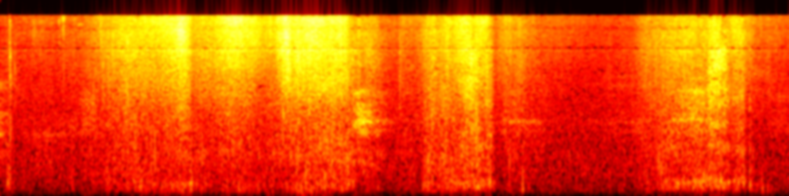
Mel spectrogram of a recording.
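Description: A snowboard scrapes and hisses across snow.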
